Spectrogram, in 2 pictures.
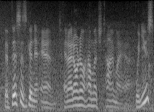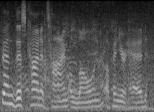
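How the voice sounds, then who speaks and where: A man who works as a street photographer and teacher, talking casually and reflectively in an earnest, candid, introspective way. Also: a little high. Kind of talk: reflective casual talk while walking. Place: outdoors on a busy city street. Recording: noisy city street with traffic. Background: street ambience and vehicles.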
